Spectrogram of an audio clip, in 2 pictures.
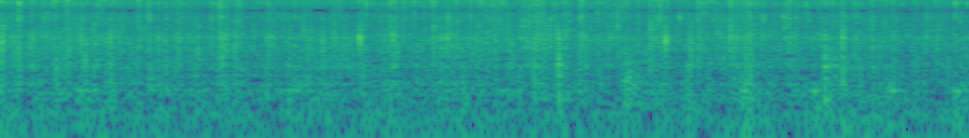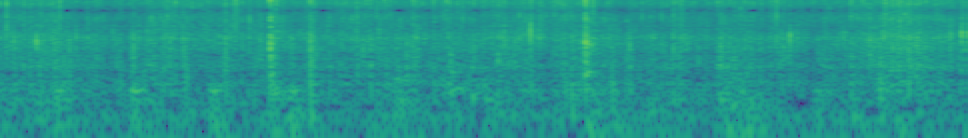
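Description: Meat sizzles steadily in a hot pan.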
